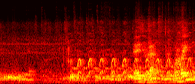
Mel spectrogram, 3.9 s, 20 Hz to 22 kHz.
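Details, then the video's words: An original Koka domestic pigeon pair, including a female, kept in Uttara, Dhaka, 11 May 2025; one gives a quick run of about ten short, rounded cooing notes, roughly three per second, while a man talks. "আপনারা কোকা জোড়াটি দেখছেন এবং ডাকটাও শুনছেন"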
